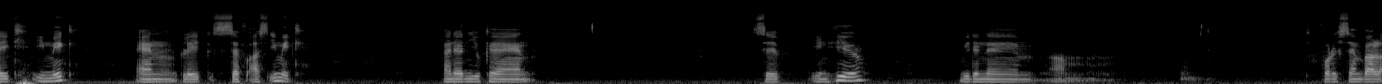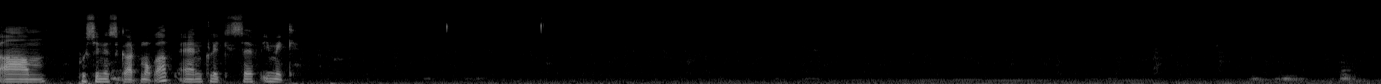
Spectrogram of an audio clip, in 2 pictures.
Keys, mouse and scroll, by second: 0.5 click, 3.2 click, 17.7 Escape.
